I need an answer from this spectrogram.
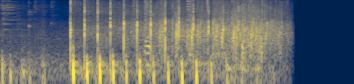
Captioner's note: applause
